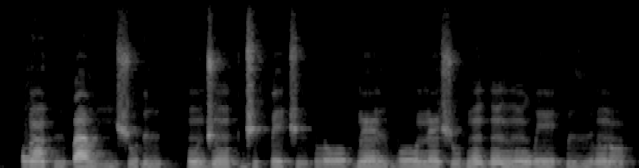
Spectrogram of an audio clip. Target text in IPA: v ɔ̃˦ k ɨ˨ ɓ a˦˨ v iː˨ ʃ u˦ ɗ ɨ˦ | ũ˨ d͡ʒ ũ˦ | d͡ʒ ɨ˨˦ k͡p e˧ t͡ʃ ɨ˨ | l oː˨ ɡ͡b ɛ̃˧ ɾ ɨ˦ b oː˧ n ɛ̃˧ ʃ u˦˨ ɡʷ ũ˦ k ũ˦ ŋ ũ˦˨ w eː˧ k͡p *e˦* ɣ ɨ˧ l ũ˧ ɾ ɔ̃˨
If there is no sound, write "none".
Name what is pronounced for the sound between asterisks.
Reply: ɨ˦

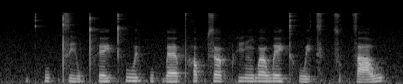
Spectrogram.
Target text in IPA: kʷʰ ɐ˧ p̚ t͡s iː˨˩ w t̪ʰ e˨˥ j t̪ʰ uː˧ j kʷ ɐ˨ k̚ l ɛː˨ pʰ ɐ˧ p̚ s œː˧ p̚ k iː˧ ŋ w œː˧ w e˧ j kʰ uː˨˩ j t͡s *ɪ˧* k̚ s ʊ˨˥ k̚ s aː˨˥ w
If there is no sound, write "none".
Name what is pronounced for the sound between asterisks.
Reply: ɪ˧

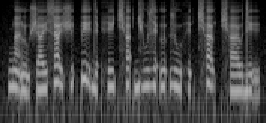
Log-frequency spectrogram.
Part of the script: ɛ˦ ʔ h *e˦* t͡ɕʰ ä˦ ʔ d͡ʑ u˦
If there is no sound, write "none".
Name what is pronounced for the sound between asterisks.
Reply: e˦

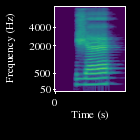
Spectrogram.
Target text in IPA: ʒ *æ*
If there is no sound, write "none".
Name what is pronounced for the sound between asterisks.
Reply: æ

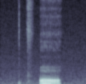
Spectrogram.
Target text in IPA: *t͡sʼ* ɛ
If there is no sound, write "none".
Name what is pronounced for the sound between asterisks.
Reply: t͡sʼ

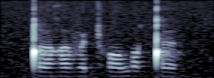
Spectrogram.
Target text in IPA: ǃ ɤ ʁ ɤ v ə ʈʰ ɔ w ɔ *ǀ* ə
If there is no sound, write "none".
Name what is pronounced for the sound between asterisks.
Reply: ǃ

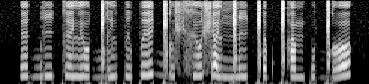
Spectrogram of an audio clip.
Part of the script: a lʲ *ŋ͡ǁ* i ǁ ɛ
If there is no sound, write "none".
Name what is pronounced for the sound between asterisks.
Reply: ŋ͡ǁ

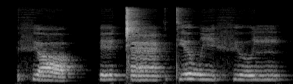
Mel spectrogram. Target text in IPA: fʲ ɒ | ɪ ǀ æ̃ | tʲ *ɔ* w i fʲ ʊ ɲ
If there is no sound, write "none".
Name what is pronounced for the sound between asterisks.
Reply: ə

